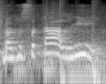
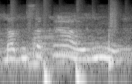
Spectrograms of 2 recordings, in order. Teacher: di akhir nadanya lebih tinggi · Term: nada tinggi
